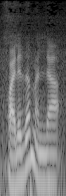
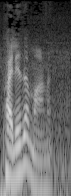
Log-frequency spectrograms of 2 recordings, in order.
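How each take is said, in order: First: The word begins with an f sound. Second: The word begins with an aspirated p sound. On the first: The speaker calls it wrong. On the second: The speaker calls it right.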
